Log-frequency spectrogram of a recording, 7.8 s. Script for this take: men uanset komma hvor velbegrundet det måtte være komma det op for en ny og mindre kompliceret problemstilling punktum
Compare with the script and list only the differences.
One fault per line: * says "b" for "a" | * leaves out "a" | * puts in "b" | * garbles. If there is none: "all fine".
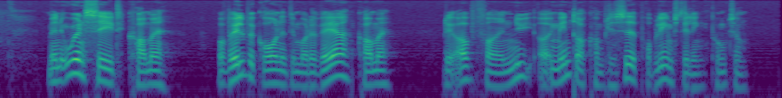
all fine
